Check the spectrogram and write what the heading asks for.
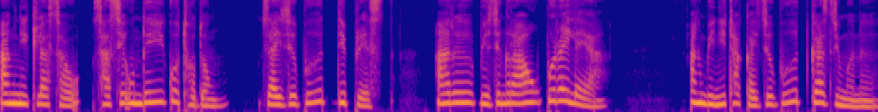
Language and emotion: Bodo, sad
